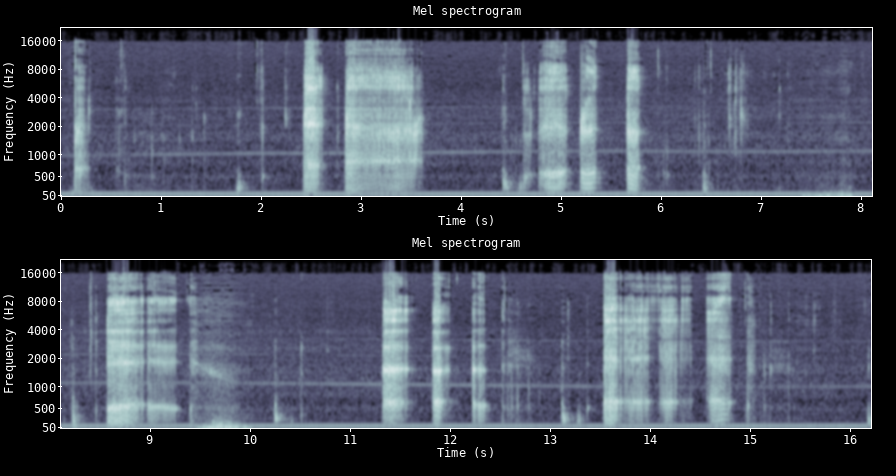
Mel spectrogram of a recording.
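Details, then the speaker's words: Deliberate burping on command into a microphone: a string of loud, croaking burps of varying length, some drawn out and voiced, in a quiet room with a steady low hum. "okay I am burping into my microphone today so the sounds may get a little intense"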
